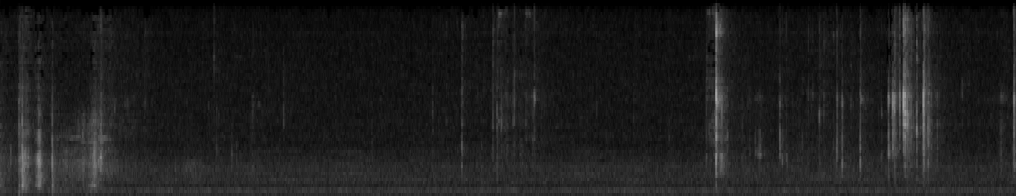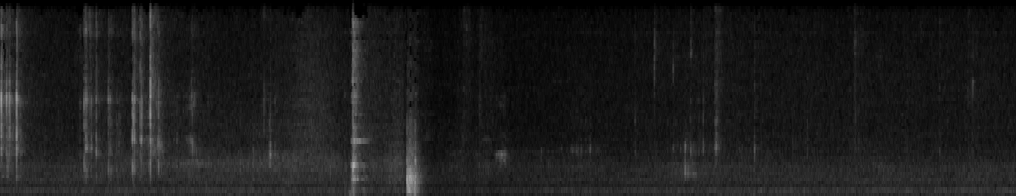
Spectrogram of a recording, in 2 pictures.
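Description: Small metal keychain hardware clinking and clicking as it is worked by hand. Light clicks come scattered throughout, with two louder ones close together about two-thirds of the way in, over a steady low room hum.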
